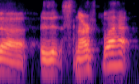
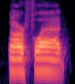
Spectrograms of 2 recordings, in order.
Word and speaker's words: Snarfblat: But is it Snarfblatt?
